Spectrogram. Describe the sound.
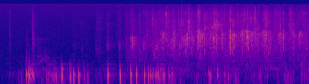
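Audience applause during a question-and-answer session starts with a few scattered claps, then swells into steady, dense clapping from a sizable crowd, sustained and fairly loud through the end, with some murmuring voices underneath.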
